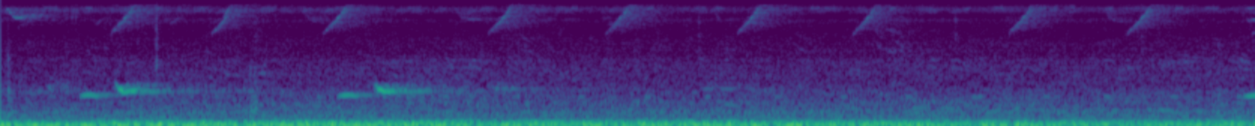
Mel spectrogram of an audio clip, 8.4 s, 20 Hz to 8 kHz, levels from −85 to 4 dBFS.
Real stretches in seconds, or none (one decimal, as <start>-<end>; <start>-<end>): 0.0-0.5; 1.5-8.4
